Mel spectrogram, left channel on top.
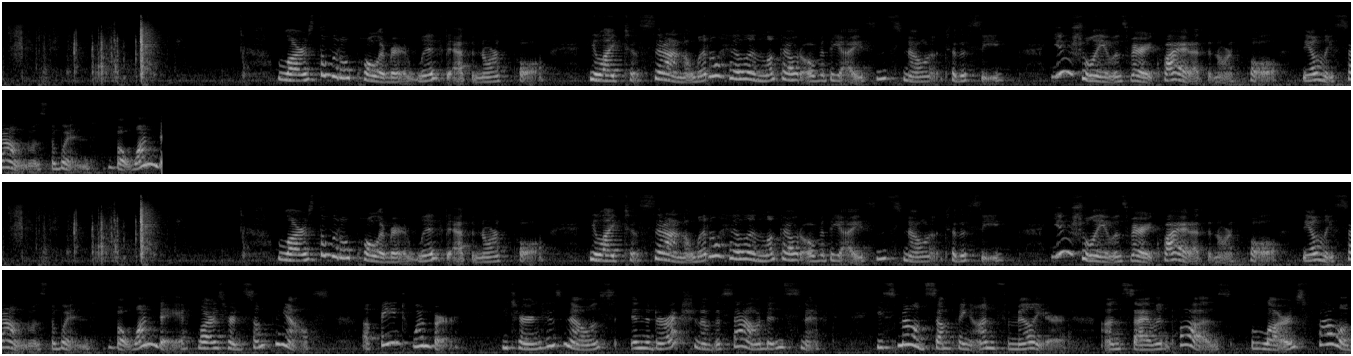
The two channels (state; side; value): drops out; left; at 15.1 s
